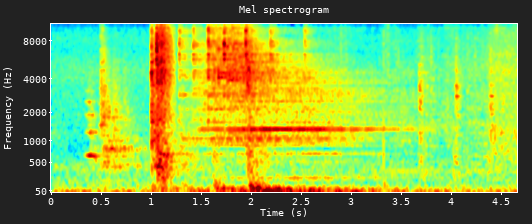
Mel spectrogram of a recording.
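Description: Metal creaks and scrapes as something is pried open.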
